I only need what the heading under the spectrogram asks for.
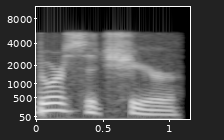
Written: Dorsetshire

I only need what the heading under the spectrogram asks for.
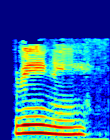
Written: veni

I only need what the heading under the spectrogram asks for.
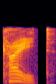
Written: kyte

